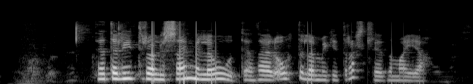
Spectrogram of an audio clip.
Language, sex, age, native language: Icelandic, female, 40-49, Icelandic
